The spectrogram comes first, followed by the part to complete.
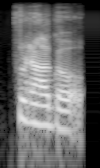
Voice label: "farrago", Indian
